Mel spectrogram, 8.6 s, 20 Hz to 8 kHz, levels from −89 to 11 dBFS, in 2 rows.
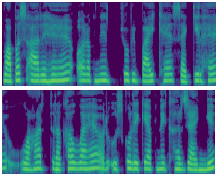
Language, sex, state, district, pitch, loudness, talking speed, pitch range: Hindi, female, Chhattisgarh, Sarguja, 220 Hz, -17 LUFS, 155 wpm, 210-230 Hz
